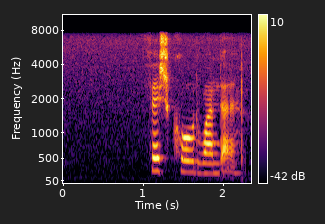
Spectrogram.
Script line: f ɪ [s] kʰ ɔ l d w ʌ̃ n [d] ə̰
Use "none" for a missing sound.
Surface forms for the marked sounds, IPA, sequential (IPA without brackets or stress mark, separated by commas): ʃ, d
